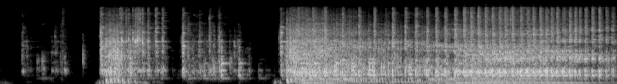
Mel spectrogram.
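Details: Husqvarna K970 two-stroke concrete saw, previously non-running, after service with decompression valve work and the primer bulb pumped: a few sharp pulls, then it catches into a fast, even buzz on choke; starts and runs cleanly.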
